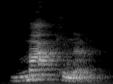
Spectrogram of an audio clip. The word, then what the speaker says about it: máquina: Máquina, pântano, átomo. Perceberam que a primeira sílaba é a mais forte?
